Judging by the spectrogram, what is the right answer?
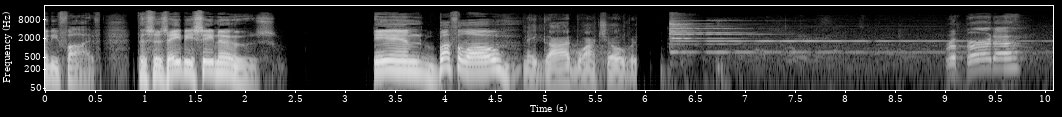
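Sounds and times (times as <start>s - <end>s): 
speech: 0.0s - 2.4s, 3.3s - 6.0s
bell rung at a memorial in Buffalo: 6.2s - 10.0s.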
